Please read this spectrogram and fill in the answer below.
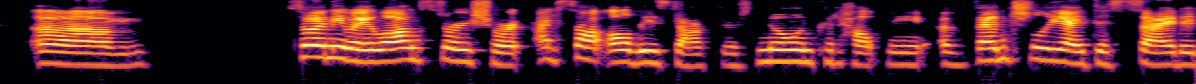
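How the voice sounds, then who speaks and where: A woman with an unremarkable speaking voice talks in an American accent at medium pitch and a moderate pace with fairly even intonation. The recording is very clean with a silent background, and its sound is dry and close with no echo. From US Midwest, Minnesota. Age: 20s. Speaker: mentor for highly sensitive people. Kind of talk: casual interview chat.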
